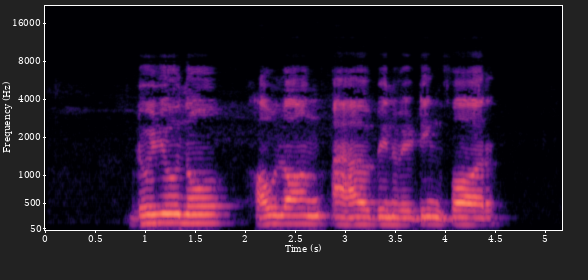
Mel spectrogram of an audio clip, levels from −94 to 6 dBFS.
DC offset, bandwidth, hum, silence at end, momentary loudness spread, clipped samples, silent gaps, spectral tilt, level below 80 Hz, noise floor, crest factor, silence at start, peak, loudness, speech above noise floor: under 0.1%; 7.6 kHz; none; 0.7 s; 10 LU; under 0.1%; none; -6.5 dB/octave; -70 dBFS; -81 dBFS; 16 dB; 0.85 s; -12 dBFS; -26 LUFS; 56 dB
